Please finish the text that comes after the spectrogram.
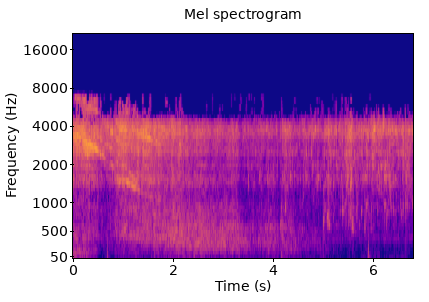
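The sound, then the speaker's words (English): Water of a babbling brook rushes and bubbles steadily, fairly loud, easing slightly toward the end. A brief descending whistle sounds at the very start, and no one speaks. “I think I'll just lie down here by the babbling brook and take a little rest.”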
